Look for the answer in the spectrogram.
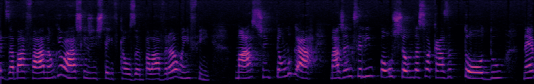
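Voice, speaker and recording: A Brazilian woman with a high voice teaches grammar in an online prep class. She explains each point in a chatty way and keeps checking in with her listeners through quick tag questions. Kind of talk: online exam-prep lesson.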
